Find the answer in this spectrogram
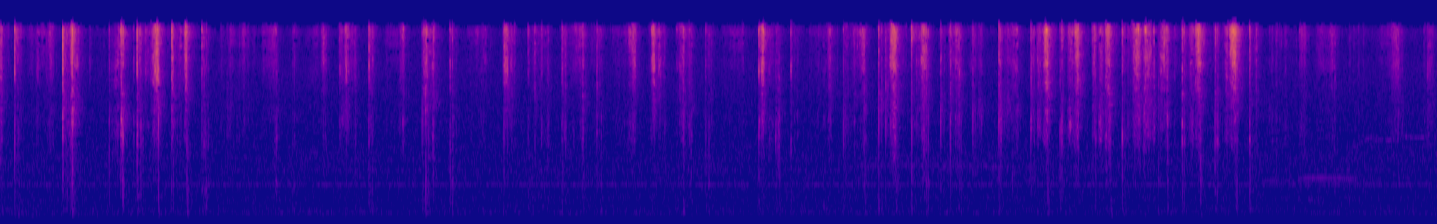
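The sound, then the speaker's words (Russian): Tarot cards being shuffled as they are put back before a new spread, a dense run of crisp flicks and riffling snaps that continues steadily for the whole stretch, with no one speaking. “Так, сейчас я эти карты обратно уберу и сделаю расклад уже конкретно по событиям, которые возможны.”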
